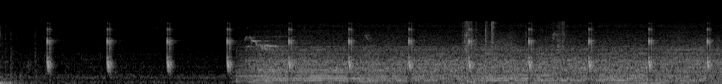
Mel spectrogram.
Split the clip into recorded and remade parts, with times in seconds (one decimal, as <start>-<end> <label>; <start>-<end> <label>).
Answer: 0.0-7.2 recorded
